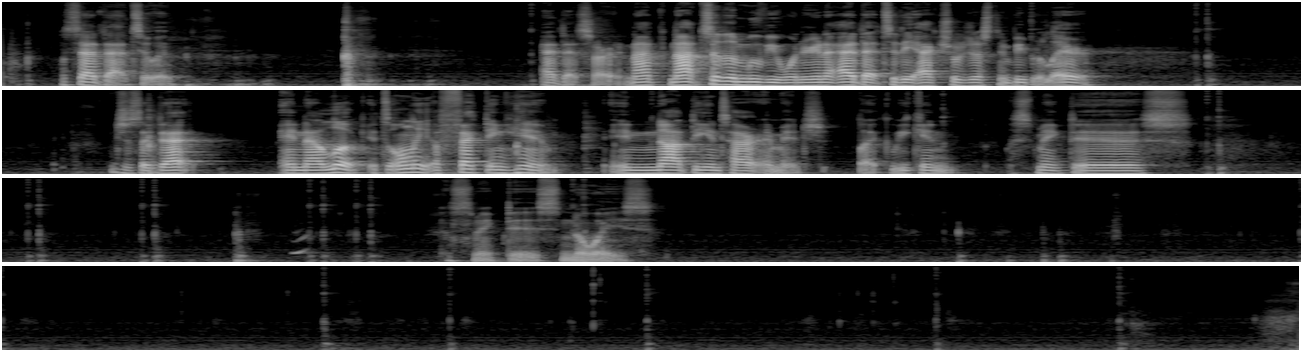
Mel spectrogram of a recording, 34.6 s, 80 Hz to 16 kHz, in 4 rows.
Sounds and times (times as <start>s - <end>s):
Inside, small room: 0.0s - 34.6s
Speech: 0.4s - 1.2s, 3.6s - 7.3s, 9.4s - 16.7s, 20.2s - 21.8s.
